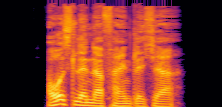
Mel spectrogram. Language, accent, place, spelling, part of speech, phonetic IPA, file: German, Germany, Berlin, ausländerfeindlicher, adjective, [ˈaʊ̯slɛndɐˌfaɪ̯ntlɪçɐ], De-ausländerfeindlicher.ogg
- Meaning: 1. comparative degree of ausländerfeindlich 2. inflection of ausländerfeindlich: strong/mixed nominative masculine singular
